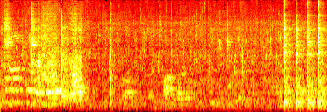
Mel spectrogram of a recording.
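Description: Spices being stirred in a pot while goat meat curry is sautéed, with close scraping and clinking of a utensil against the pot over a low sizzle, a short pause midway, and brisker strokes at the end.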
